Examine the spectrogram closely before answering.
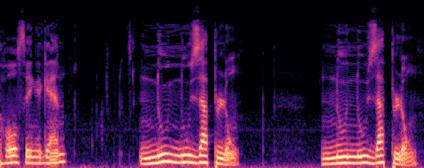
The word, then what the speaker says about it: nous appelons: Nous appelons. Okay, final S doesn't exist.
